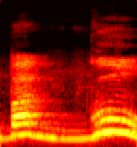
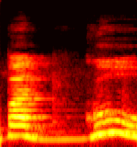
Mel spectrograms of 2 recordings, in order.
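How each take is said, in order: No difference in how they are said.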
